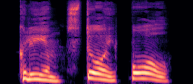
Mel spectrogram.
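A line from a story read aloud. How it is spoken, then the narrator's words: Shouted. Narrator (Russian): закричал он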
